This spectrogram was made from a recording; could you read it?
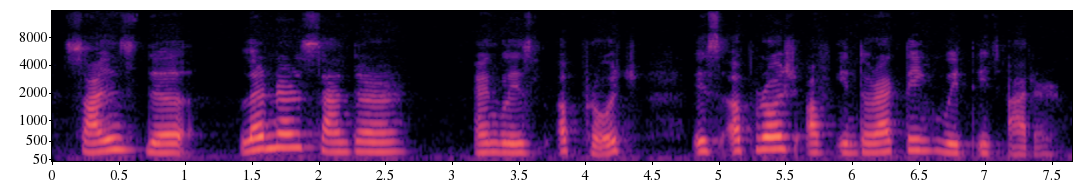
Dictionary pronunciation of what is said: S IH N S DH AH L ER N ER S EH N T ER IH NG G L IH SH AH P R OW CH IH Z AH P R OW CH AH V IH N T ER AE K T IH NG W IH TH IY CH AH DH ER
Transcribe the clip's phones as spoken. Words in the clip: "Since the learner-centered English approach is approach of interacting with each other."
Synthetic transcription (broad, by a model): S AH N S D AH L ER N ER S EH N T ER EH NG G L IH S AH P R OW CH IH S AH P R OW CH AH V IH N T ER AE K T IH NG W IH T IY CH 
